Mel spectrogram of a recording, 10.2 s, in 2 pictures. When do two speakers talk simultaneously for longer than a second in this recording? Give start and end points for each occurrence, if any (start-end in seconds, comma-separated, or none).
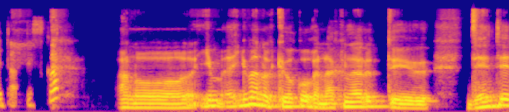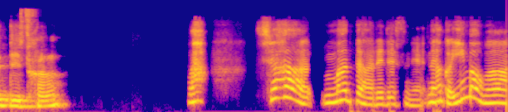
none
